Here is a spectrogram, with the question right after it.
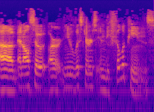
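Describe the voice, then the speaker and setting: A man's voice moves at a moderate pace, with audible room echo around it. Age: 40s. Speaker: podcast co-host. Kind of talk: casual chat.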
